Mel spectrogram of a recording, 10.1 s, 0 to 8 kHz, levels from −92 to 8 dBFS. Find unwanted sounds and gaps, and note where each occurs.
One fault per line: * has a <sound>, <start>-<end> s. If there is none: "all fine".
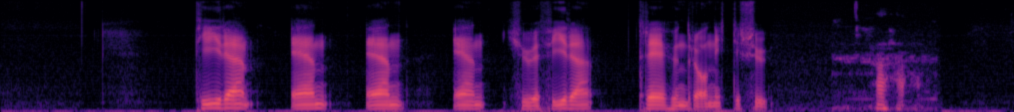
* has a laugh, 8.3-9.4 s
